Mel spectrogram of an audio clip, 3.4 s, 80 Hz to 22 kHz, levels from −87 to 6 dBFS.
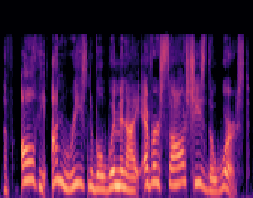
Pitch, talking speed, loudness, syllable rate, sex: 280 Hz, 195 wpm, -16 LUFS, 5.6 syllables/s, female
